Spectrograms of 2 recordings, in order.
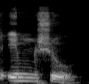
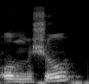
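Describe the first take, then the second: First: The word begins with an 'i' vowel. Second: The word begins with a 'u' vowel. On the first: The speaker calls it right. "tapi dibaca imshu" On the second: The speaker calls it wrong. "nggak dibaca umshu"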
